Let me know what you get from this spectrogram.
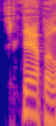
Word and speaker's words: Knappa: Knappa, like Napa, Idaho, but Knappa.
